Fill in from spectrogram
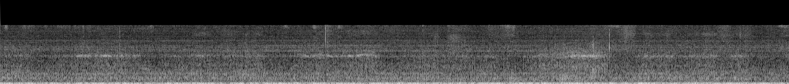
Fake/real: fake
